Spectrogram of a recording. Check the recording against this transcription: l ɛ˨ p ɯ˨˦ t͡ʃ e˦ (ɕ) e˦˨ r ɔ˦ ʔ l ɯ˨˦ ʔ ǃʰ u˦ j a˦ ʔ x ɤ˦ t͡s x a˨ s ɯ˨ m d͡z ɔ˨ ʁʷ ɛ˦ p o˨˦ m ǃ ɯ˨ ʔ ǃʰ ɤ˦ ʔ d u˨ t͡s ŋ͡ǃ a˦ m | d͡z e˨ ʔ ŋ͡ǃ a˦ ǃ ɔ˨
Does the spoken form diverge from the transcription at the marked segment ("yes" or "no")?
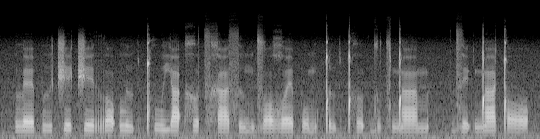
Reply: yes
